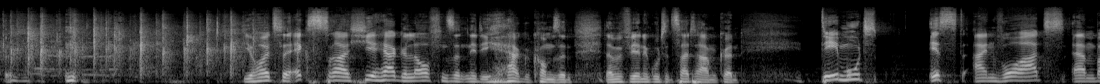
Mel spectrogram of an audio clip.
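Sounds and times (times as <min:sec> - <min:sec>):
audience members clapping: 0:00.0 - 0:03.4
speech: 0:00.7 - 0:00.9, 0:02.4 - 0:10.9.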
